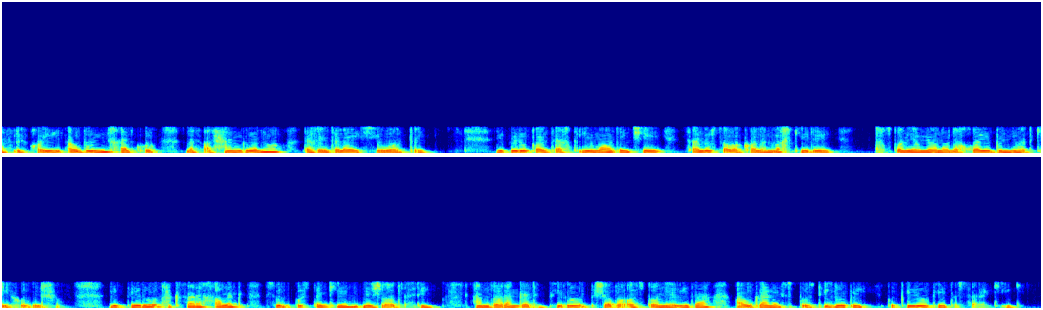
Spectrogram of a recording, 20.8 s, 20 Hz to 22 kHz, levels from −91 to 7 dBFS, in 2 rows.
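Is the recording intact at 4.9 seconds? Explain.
No. At 4.9 seconds the speech carries G.729 codec damage, which runs through the whole clip. The codec rebuilds each 10 ms frame from a vocal tract filter, a pitch estimate and a few pulses, so the sound comes out rough, buzzy and slightly synthetic, in a way that fits an 8 kbit/s stream. On a spectrogram everything stops sharply near 3.8 kHz, and the harmonics look smeared and grainy rather than clean.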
